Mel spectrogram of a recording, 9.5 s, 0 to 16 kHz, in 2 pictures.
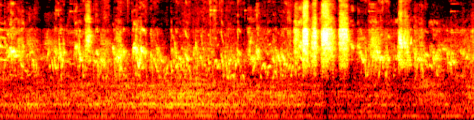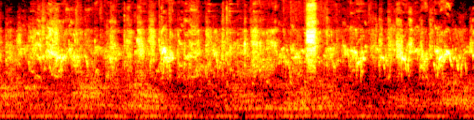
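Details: Budgies enjoying treats in the sun, 27 February, keep up a loose run of high chirps and twittering notes, some louder clicks, over background hum.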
